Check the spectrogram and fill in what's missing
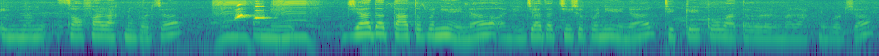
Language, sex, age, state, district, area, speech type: Nepali, female, 18-30, West Bengal, Kalimpong, rural, spontaneous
